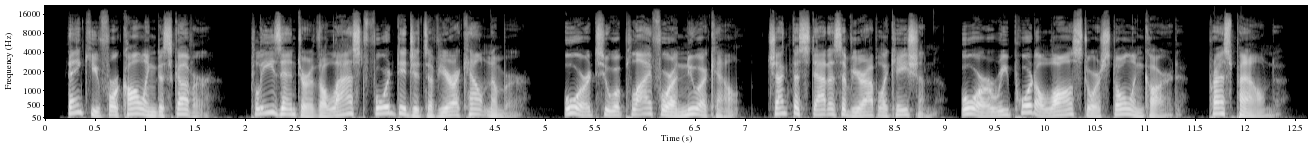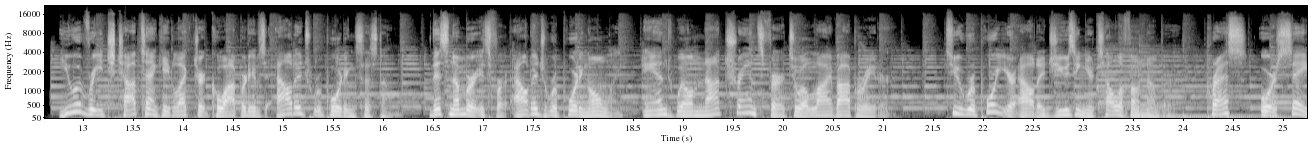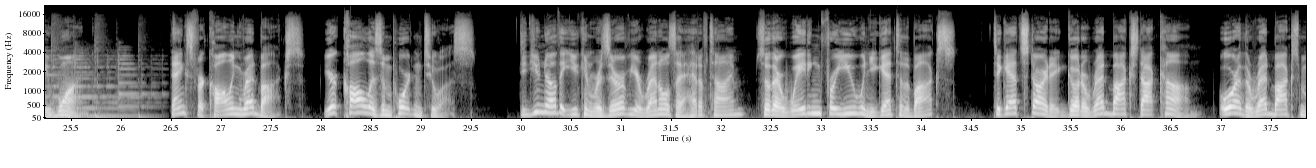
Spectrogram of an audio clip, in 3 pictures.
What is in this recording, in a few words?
on hold messaging IVR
